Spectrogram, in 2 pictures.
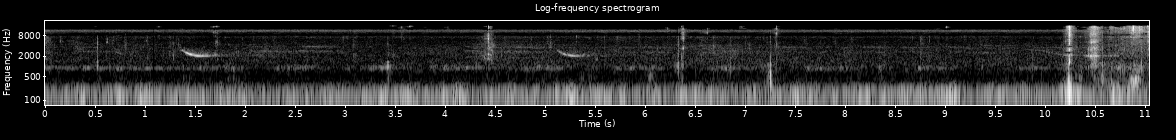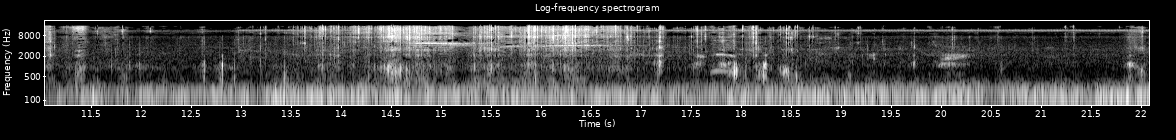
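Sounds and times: steady low rumble: 0:00.0 - 0:22.0
monkey biting and chewing fruit: 0:10.2 - 0:22.0.

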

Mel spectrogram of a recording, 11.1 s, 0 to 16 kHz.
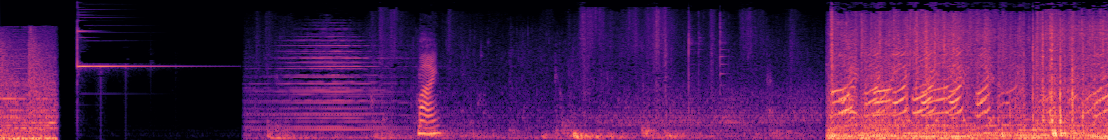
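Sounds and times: high bell-like ding: 0:00.8 - 0:02.4
sustained chord: 0:02.4 - 0:04.6.

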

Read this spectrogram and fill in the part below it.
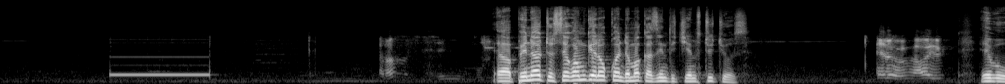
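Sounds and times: telephone call tone beep: 0:01.1 - 0:02.2.

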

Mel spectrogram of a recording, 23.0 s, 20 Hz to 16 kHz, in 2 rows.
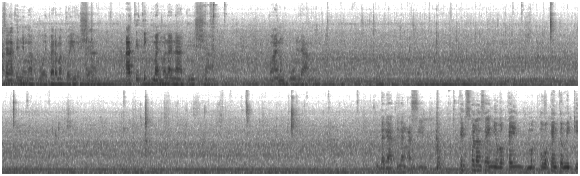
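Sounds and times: steady low hum: 0:00.0 - 0:23.0
stew bubbling in a wok: 0:01.6 - 0:19.2.

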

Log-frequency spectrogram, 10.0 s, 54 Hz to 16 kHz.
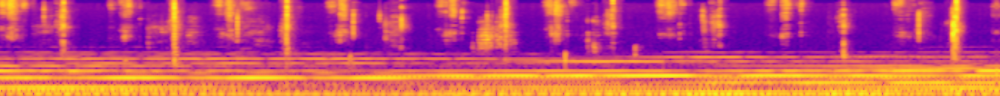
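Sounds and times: playing cards dealt on table: 0:00.0 - 0:10.0
soft music with steady tones: 0:00.0 - 0:10.0.

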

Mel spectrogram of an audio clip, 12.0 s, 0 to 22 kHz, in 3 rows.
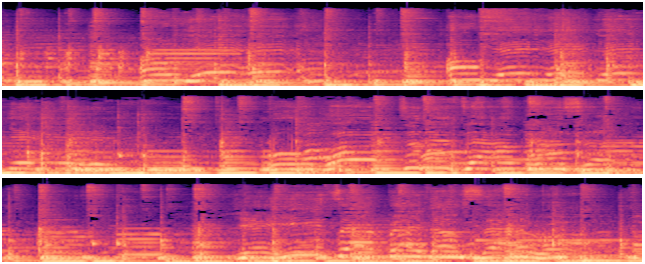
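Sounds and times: heavy bass: 0:00.0 - 0:12.0
person singing: 0:00.0 - 0:12.0
reggae band playing: 0:00.0 - 0:12.0.

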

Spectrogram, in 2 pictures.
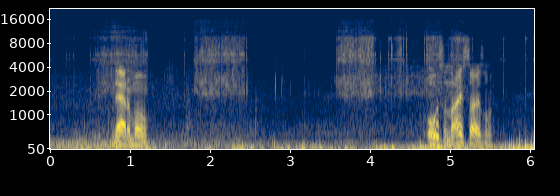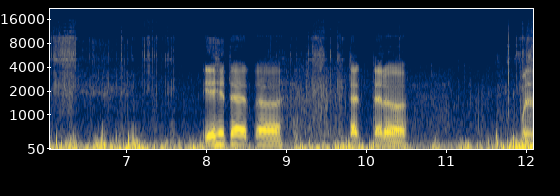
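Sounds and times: fishing reel whirring: 0:00.0 - 0:07.7, 0:09.1 - 0:09.8, 0:11.8 - 0:12.0.

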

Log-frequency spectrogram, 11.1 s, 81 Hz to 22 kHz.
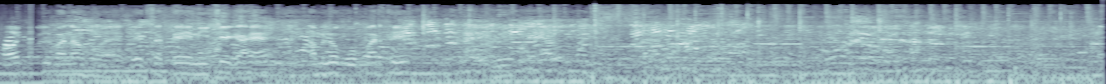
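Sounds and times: crowd chatter: 0:00.0 - 0:11.0
children's voices: 0:02.9 - 0:10.0.

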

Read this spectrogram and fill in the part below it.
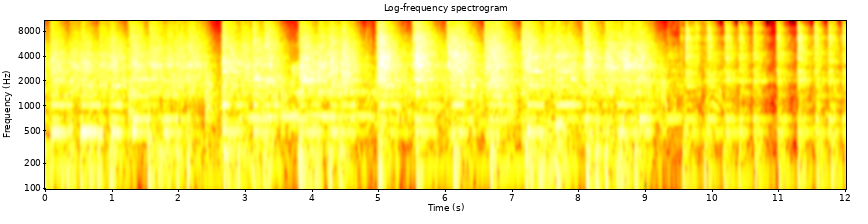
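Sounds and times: cymbal crashes: 0:00.0 - 0:12.0
drum hits: 0:00.0 - 0:12.0.

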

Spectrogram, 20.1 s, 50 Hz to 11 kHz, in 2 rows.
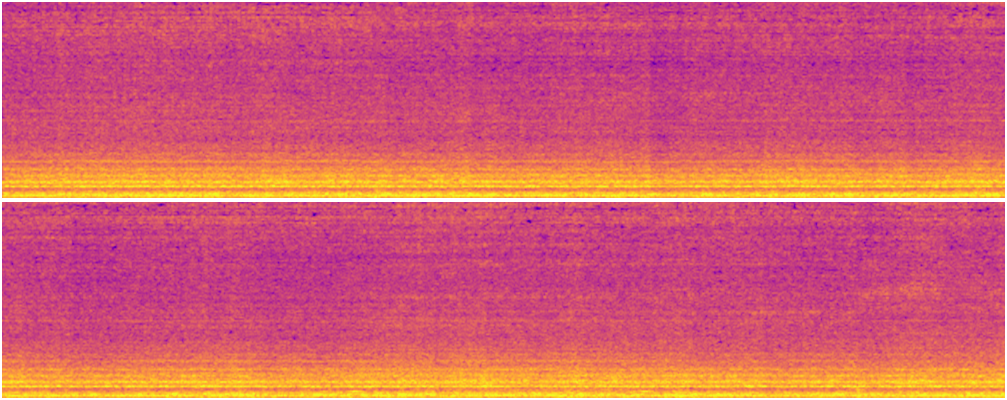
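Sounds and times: laser cutter machine hum: 0:00.0 - 0:20.0.

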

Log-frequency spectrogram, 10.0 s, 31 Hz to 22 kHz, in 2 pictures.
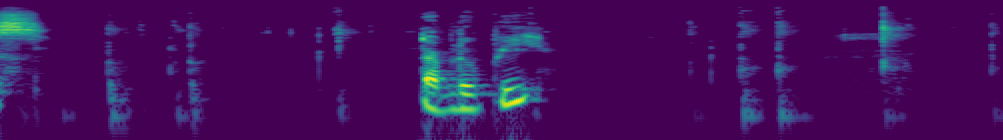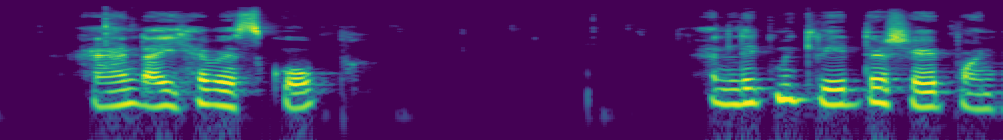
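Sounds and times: keyboard typing: 0:00.6 - 0:02.3, 0:03.4 - 0:05.7.

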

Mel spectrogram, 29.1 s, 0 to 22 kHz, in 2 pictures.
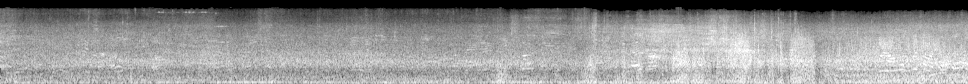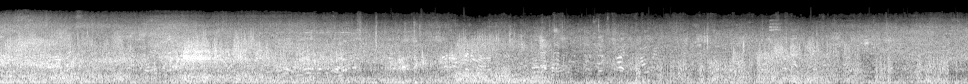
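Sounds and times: city street traffic: 0:00.0 - 0:29.0
people's voices: 0:00.0 - 0:29.0.

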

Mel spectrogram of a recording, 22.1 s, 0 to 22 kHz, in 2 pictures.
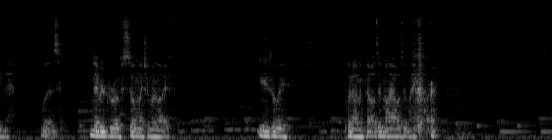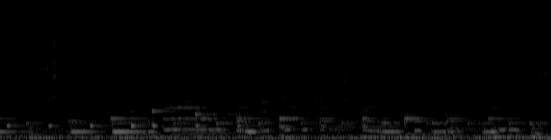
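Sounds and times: background music held notes: 0:00.0 - 0:22.0
razor scraping stubble: 0:04.1 - 0:06.8, 0:07.4 - 0:22.0.

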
